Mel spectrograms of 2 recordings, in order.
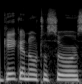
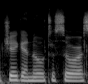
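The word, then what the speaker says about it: Giganotosaurus: Yeah, I don't know if it's pronounced giggonotosaurus or jiggonotosaurus. I've always said gigger because you say giga for short, not right?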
